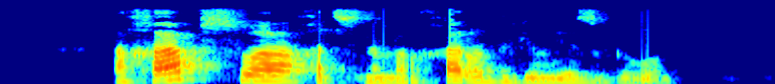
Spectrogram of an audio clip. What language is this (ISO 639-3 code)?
abk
